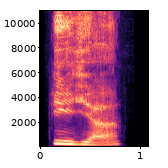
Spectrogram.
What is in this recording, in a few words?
"一眼", Chinese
